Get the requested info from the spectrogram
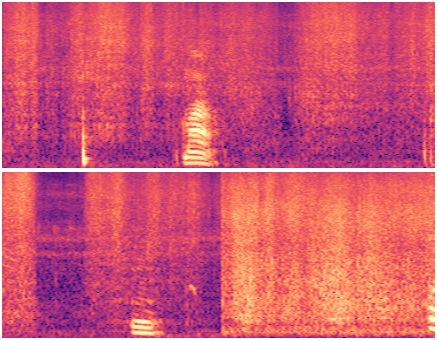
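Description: A man's brief murmured syllables ("más", "mm") over a steady soft hiss, with one click about a second in; a louder, even rushing noise sets in near the end.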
